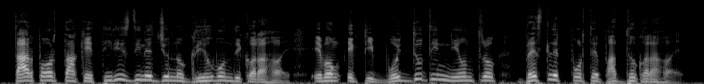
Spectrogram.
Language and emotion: Bengali, neutral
